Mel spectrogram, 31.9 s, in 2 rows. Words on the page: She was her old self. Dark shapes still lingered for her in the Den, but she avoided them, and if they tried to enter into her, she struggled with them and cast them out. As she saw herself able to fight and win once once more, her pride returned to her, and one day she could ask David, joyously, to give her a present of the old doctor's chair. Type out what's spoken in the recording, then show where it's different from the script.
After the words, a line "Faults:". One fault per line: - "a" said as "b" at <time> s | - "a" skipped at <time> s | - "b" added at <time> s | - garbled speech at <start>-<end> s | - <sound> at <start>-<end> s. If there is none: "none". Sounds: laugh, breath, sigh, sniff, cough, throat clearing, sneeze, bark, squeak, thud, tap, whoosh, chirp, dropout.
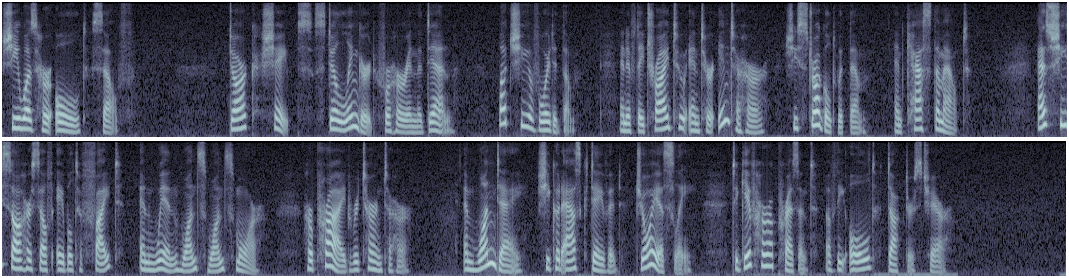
She was her old self. Dark shapes still lingered for her in the Den, but she avoided them, and if they tried to enter into her, she struggled with them and cast them out. As she saw herself able to fight and win once once more, her pride returned to her, and one day she could ask David, joyously, to give her a present of the old doctor's chair.
Faults:
none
